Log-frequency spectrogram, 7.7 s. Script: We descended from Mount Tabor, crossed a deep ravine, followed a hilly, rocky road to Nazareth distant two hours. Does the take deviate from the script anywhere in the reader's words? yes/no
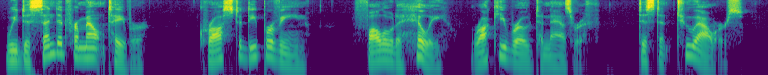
no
